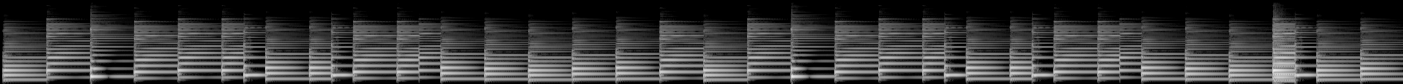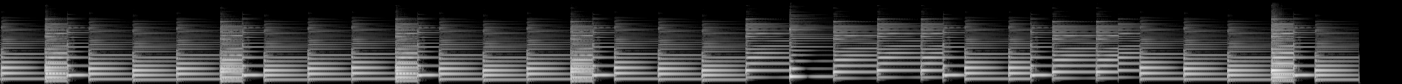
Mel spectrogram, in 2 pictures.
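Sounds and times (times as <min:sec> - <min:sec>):
banjo playing a carol: 0:00.0 - 0:27.6.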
